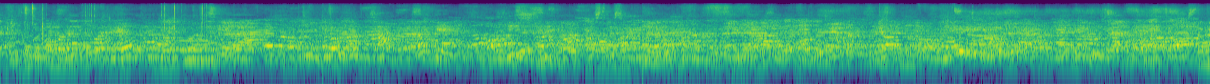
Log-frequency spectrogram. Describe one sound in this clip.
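A young woman talks with animation nearby.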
